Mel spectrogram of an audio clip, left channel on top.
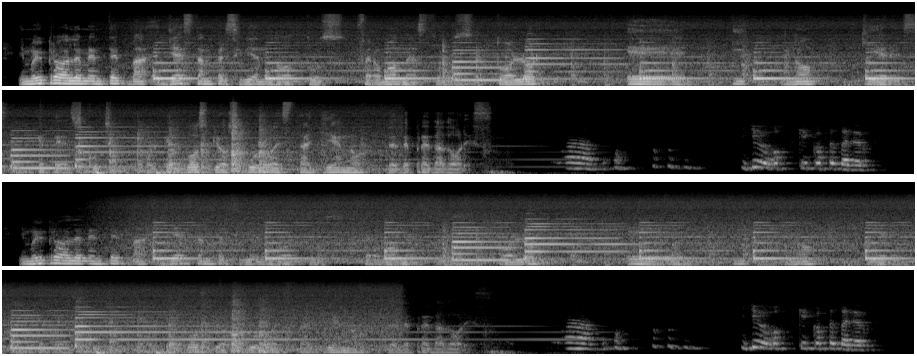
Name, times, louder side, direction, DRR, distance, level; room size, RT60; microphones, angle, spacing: voice 1, 0.2-5.8 6.2-6.9 7.3-7.5 7.8-8.2 8.6-9.1 9.5-13.8, left 5 dB, 65° left, 0.4 m, -25 dB
sound 1, 0.8-13.2, right 2 dB, 80° right, 1.1 m, -35 dB
sound 2, 1.5-8.4 8.6-12.2 12.9-13.1, left 1 dB, 35° right, 1.4 m, -25 dB
sound 3, 3.8-14.2, left 2 dB, 35° left, 0.7 m, -34 dB
voice 2, 14.7-15.3 15.8-16.1 16.5-17.8, left 1 dB, 10° right, 1.0 m, -34 dB
4.5 x 2.8 x 4.2 m
head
